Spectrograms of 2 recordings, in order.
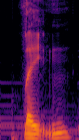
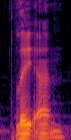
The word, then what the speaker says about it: Layton: General American pronunciation releases glottal stops nasally. They sound like this: mitten, Layton, mountain, beaten. What people hear that is different in Utah is that glottal stops are released orally. They sound like this: mitten, Layton, mountain, beaten. Essentially, the oral release puts a vowel between the glottal stop and the N sound.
